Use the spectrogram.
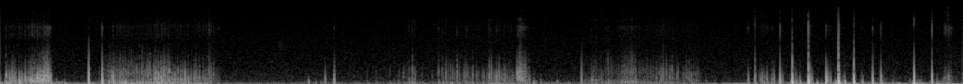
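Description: A small, hollow blue plastic screw cap is tapped and scratched with long nails. Soft, low rubbing scratches alternate with sharp, irregular taps, and the tapping gets quicker and denser toward the end.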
